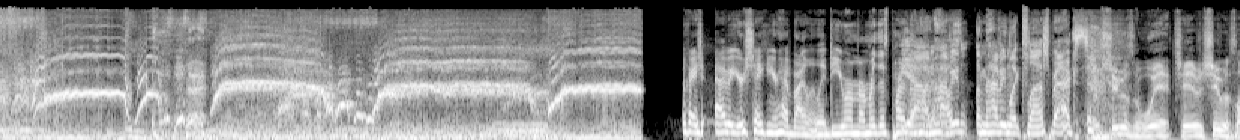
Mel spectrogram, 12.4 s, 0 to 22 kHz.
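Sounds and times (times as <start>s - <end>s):
person screaming in a haunted house: 0.0s - 6.4s
speech: 1.9s - 2.6s, 6.9s - 12.3s.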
